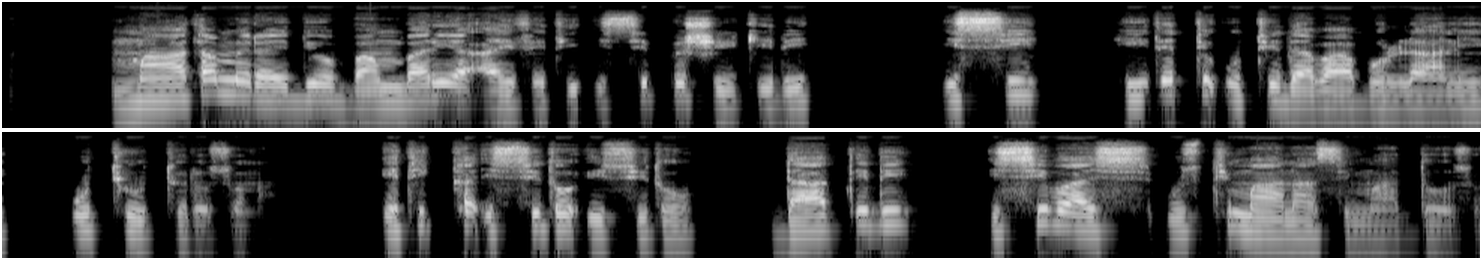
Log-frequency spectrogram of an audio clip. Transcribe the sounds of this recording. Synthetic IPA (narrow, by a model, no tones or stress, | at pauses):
maːt̪ɐmɛɾɐjd̪ɪjɔbɐmbɐɾɪjɐʔɐjfɛt̪ɪɪsːɪpːɛʃiːkʼɪd̪ɪ | ɪsːɪ | hiːt̪ʼɛt̪ːɪʔʊt̪ːɪd̪ɐβaːbɔlːaːnɪ | ʊt̪ːɪʊt̪ːɪd̪ɔsɔnɐ | ʔɛt̪ɪkʰːɐʔɪsːɪt̪̬ɔʔɪsːɪt̪ɔ | d̪aːt̪ʼːɪd̪ɪ | ɪsːɪbaːsʊst̪ʰːɪmaːnaːsːɪmaːd̪ːo̞ːsɔ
